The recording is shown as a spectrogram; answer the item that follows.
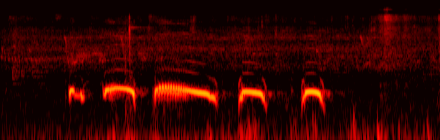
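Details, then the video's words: Spotted dove with a good voice, calling to rouse and lure other doves: a single mellow five-note cooing phrase, short opening notes leading to a long sliding coo, then two clipped endings, over quiet background. "Tiếng Cu Gáy Giọng hay GỌI +THÚC Dục BỔI Kích Bổi Nhanh Nổi.Chim Cu Gáy Giọng Hạp Bổi.Cu Đất Gáy"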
